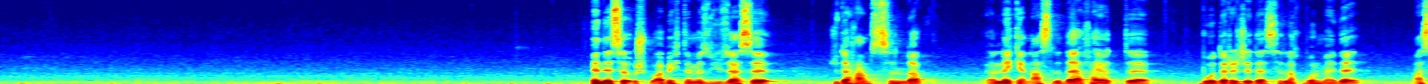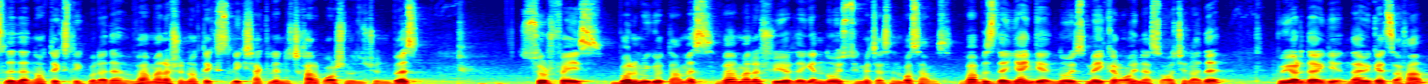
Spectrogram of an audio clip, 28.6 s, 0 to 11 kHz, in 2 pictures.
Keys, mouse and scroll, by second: 0.0 space, 0.2 click, 0.2 click, 0.8-2.2 shift+drag, 2.2-4.6 right drag, 3.8 typing, 5.6 alt+right click, 10.6 alt+right click, 10.6 typing, 10.8-14.2 alt+right drag, 14.9-21.8 drag, 14.9 typing, 16.0 typing, 21.8-23.7 alt+drag, 23.7-28.5 alt+drag.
